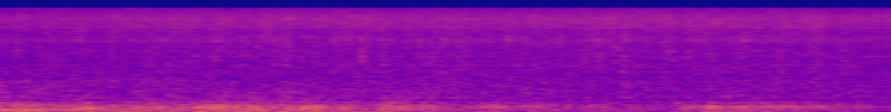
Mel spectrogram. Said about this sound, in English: One of my favorite memories from last summer was actually having friends over for the first time since COVID, and all of us sitting on my patio watching a monsoon roll by. We feasted our eyes on the lightning show and soaked in the wet-smelling air.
